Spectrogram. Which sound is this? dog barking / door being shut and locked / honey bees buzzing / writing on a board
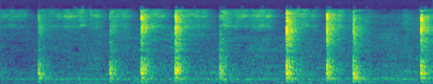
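writing on a board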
